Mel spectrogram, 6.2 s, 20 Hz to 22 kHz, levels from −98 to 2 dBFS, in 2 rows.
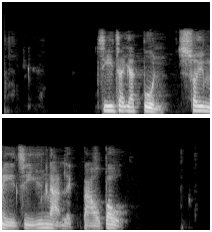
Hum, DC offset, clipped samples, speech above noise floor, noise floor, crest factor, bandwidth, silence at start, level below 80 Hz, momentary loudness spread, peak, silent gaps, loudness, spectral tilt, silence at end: none; under 0.1%; under 0.1%; over 72 dB; under -90 dBFS; 18 dB; 8 kHz; 1.45 s; -60 dBFS; 12 LU; -2 dBFS; none; -18 LUFS; -5.5 dB/octave; 1.35 s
